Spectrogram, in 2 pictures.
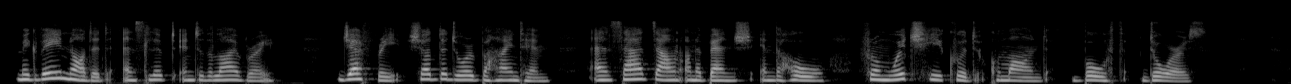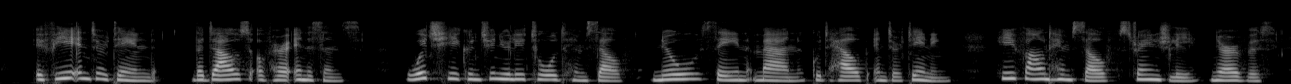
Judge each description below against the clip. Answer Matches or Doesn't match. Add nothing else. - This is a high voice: Matches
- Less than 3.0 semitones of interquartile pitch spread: Doesn't match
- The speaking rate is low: Matches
